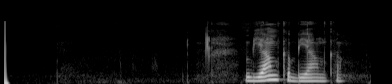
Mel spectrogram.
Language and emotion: Russian, neutral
